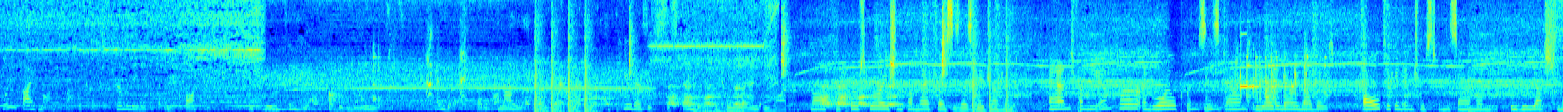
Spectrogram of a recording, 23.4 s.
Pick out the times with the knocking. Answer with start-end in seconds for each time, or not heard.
8.0-9.1, 14.6-15.3.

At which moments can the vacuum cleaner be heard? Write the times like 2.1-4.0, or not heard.
0.0-23.4.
